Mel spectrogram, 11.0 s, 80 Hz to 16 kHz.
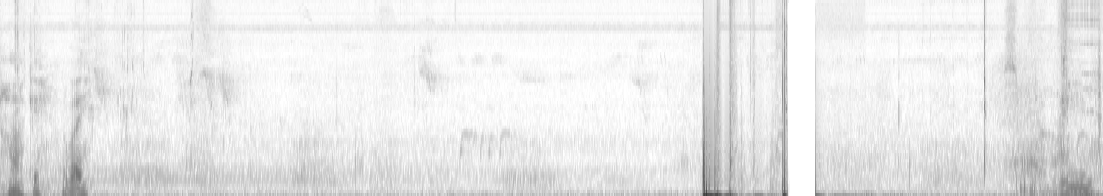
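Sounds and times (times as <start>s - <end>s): faint bird chirps: 0.8s - 7.0s.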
